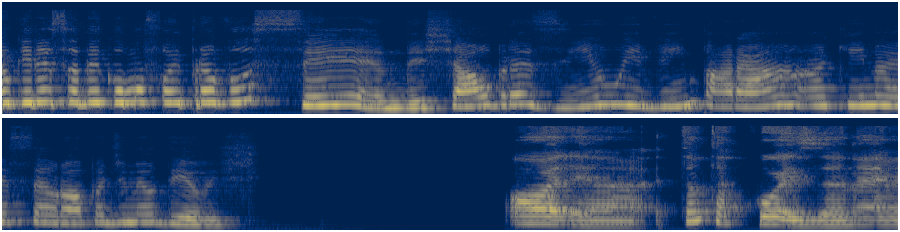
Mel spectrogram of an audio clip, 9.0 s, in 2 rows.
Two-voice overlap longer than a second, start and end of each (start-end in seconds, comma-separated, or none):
none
